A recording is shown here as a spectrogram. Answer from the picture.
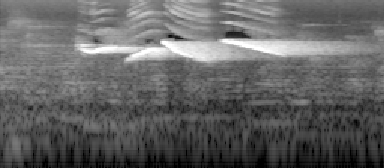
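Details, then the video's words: Green-winged saltator at waking, delivering one ringing whistled phrase of connected slides, low-rising note, a high burst and a long downward-sliding whistle fading out, quiet surroundings. "#TrincaFerro CURRUCUTIL BOI"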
